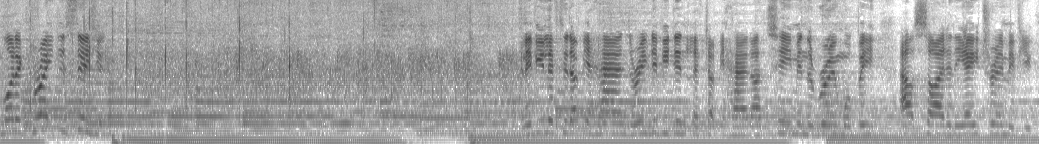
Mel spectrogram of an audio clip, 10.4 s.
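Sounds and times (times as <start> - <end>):
audience cheering and applause: 0.0 - 6.3
speech: 0.2 - 1.8, 5.2 - 10.3.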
